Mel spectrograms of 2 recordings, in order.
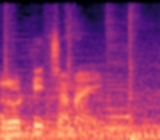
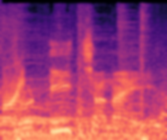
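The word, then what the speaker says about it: roti canai: மலேசியால பாத்தீங்கன்னா அதுக்கு பேர் ரொட்டி சனாய். ஓகே, சில பேர் ரொட்டி கனாயின்னு சொல்லுவீங்க, ரொட்டி கேனைன்னு. நோ, இட்ஸ் ரொட்டி சனாய்.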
